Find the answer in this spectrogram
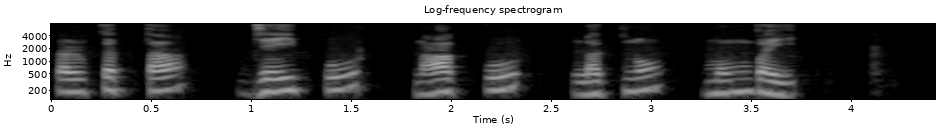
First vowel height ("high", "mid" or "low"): low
